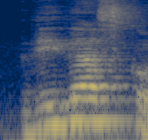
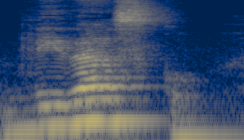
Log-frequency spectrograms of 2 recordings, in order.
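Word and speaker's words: διδάσκω: es maestro que enseña didasco se escribe así como lo pronuncio didasco con ese y k didasco esto quiere decir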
